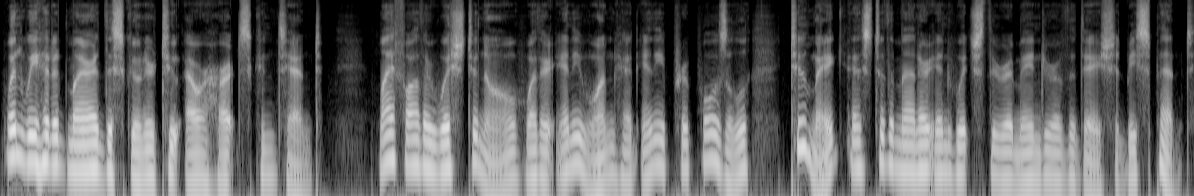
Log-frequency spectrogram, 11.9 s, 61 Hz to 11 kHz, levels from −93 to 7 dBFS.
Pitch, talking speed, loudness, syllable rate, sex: 110 Hz, 185 wpm, -18 LUFS, 4.7 syllables/s, male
